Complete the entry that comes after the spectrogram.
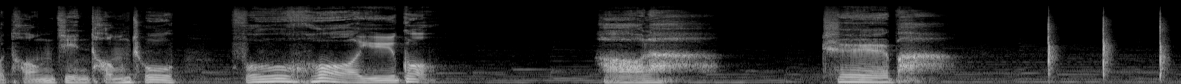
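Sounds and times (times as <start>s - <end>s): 
speech: 0.0s - 4.4s, 6.0s - 6.8s, 8.4s - 9.4s
hand claps: 10.5s - 11.8s.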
